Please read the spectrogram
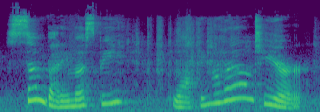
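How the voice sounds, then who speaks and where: Over clear background noise, a put-on character voice moves at a fairly slow pace with very wide pitch swings. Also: woman, high pitch for a woman. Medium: read story.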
